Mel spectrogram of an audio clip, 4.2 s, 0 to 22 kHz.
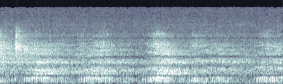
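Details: Fallow deer rut recorded 22.10.2022 with a Canon R6: a short run of deep, hoarse groans swelling and fading in slow pulses against a low rumbling background.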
